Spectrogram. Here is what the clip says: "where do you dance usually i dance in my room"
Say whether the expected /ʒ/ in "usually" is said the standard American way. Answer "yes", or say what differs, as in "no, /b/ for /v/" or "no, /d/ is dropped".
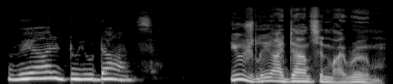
yes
